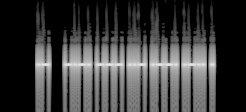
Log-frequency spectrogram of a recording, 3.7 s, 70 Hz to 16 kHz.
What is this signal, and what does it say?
Morse code, heard as a keyed tone, about 34 wpm, 700 Hz. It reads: A COUPLE
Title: Sets of 2 Words 35wpm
